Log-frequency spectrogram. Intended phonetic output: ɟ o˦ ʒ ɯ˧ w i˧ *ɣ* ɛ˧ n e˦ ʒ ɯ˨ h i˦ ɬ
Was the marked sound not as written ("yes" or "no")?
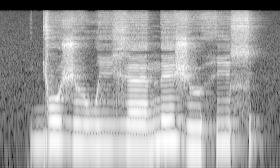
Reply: no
